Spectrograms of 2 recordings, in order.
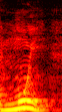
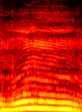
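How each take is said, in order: First: "mui" cut short without an N hum; no final N. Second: "mui" held loudly with an N hum at the end; nasal N ending. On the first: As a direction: end "mui" on the i glide, no held N. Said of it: "mas não é, é mui". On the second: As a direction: let "mui" ring on into an N sound. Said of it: "tende a falar com som de N". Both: Shown as a demonstration.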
